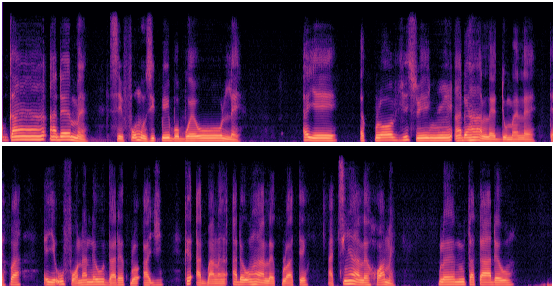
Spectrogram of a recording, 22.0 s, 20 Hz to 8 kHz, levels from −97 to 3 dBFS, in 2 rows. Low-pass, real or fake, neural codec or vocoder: 7.2 kHz; fake; autoencoder, 48 kHz, 32 numbers a frame, DAC-VAE, trained on Japanese speech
